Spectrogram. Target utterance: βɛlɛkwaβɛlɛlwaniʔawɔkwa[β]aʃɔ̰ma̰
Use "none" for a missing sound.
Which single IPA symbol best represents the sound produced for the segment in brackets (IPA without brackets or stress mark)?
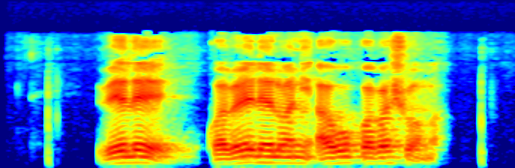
β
